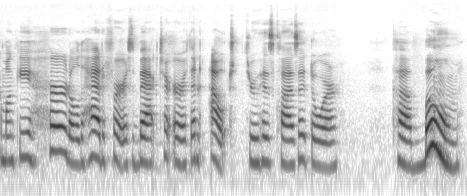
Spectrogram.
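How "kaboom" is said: loud booming holler; louder explosive yell. Acted. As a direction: shout the crash. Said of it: "he hollered".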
